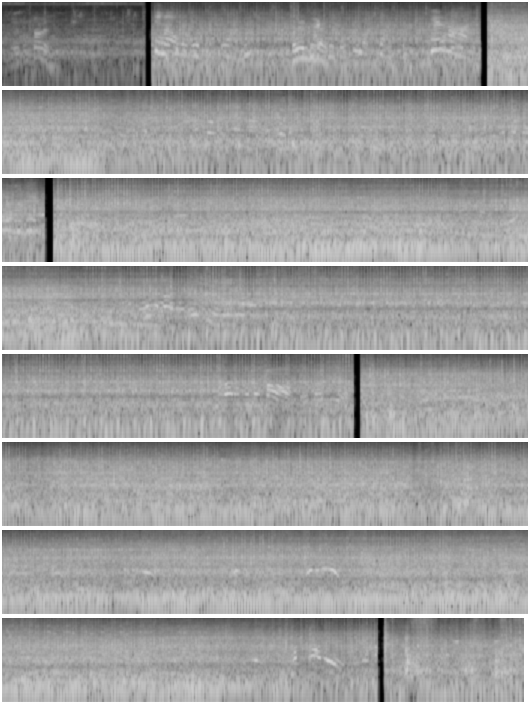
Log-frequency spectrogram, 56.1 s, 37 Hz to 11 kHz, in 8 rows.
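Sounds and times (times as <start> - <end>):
tractor diesel engines under load: 0.0 - 56.0.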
